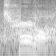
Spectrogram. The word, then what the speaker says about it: turtle: this is a turtle pronunciation use the r sound like Burger tur tur and the T makes a fast d turd turd and the l e makes a sound o like table and little let's link the sounds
